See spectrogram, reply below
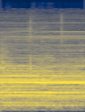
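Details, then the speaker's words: Automatic smart blood pressure monitor cuff on the arm, arm relaxed flat on the table, after pressing start: steady electric pump hum as the cuff inflates before taking a reading. "hit that start button and let you know that it's gonna start and then it starts to fill up with air and starts taking the reading"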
